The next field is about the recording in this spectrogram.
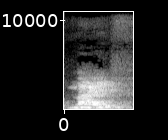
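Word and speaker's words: knife: ইজিই নলিস তো এখানে কে এন একসাথে সংযুক্ত হওয়ার কারণে এখানে আমরা দন্তন নয় প্রতি উচ্চারণ করেছি অর্থাৎ কে বাদ দিয়ে এন এর উচ্চারণ করেছি নো নাইফ need knowledge C ইউ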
